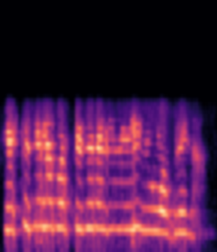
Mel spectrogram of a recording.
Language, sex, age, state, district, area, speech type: Kannada, female, 18-30, Karnataka, Chamarajanagar, rural, conversation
